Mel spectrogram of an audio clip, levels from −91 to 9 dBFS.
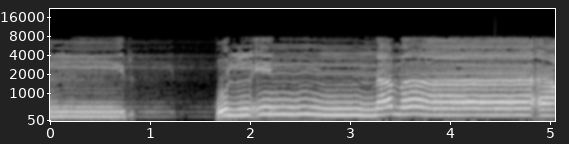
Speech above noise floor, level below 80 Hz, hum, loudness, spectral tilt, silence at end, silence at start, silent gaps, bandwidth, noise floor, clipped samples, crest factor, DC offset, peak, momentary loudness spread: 37 dB; -52 dBFS; none; -11 LUFS; -3.5 dB/octave; 0 s; 0 s; none; 8 kHz; -47 dBFS; under 0.1%; 12 dB; under 0.1%; 0 dBFS; 8 LU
